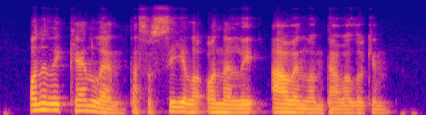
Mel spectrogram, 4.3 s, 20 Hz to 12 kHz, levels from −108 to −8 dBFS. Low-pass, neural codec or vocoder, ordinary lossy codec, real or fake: 7.2 kHz; none; Opus, 32 kbps; real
